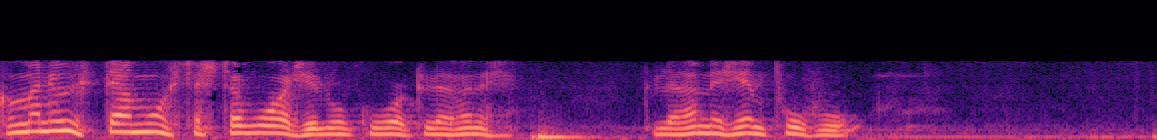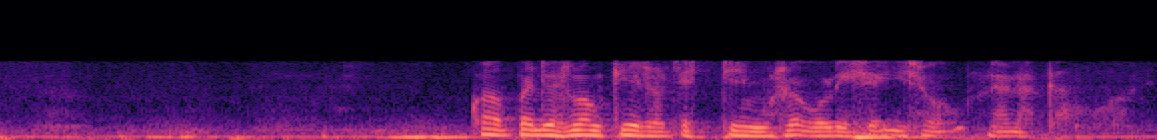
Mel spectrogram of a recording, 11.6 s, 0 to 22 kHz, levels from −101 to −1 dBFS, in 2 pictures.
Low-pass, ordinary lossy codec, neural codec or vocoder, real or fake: 3.6 kHz; AAC, 32 kbps; codec, 16 kHz, 2 kbps, FunCodec, trained on Chinese and English, 25 frames a second; fake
